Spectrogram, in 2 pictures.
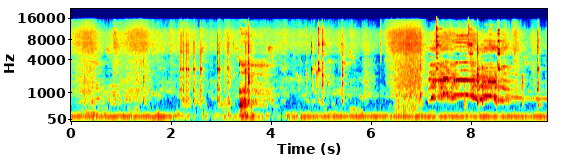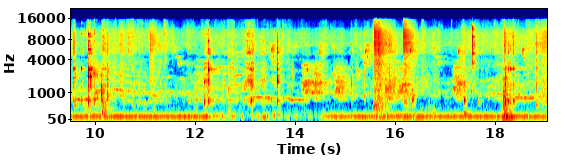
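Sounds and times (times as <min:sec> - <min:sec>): wrench clinking on metal: 0:07.2 - 0:10.3, 0:12.1 - 0:15.4
drawn-out animal call: 0:08.1 - 0:19.0.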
